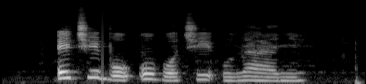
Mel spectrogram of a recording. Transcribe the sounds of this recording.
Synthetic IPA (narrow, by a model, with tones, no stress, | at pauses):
e˦t͡ʃi˦bʊ˨ʊ˦bɔ˨t͡ʃɪ˦ʔʊ˨la˦˨a˨ɲɪ˦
